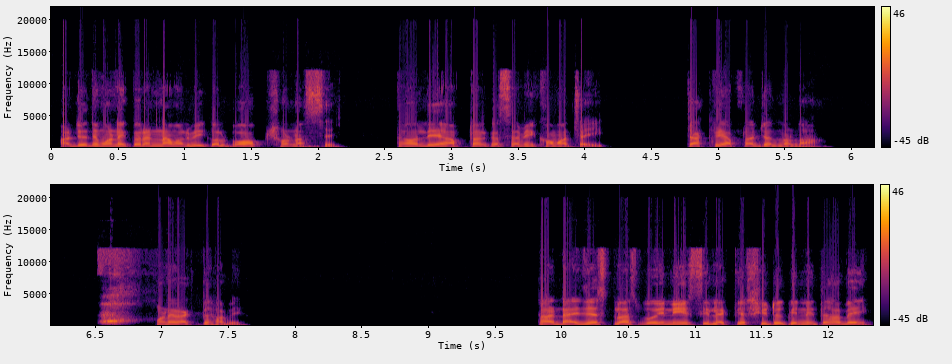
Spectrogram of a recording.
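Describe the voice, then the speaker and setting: Man teaching an exam class, emphatic and repetitive, middle pitch, dry close sound. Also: fairly even intonation, moderate pace, pauses often, darkish tone, no echo. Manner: emphatic, repeats and drills words syllable by syllable. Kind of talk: online exam-prep class.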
